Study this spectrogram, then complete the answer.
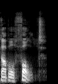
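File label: "double fault", British English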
